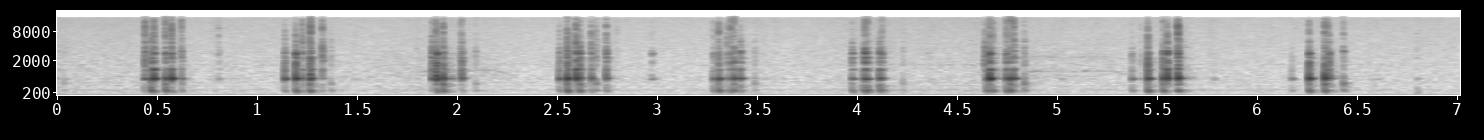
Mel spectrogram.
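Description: Long acrylic nails scratch and tap a closed gold glitter hard-shell case held upright. About ten brief bursts of quick, bright clicky taps with a light ringing tone come at a loose, uneven pace, with a faint steady low hum underneath.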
